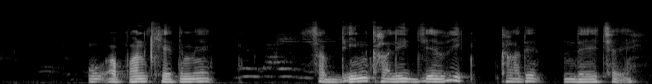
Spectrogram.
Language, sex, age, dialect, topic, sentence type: Maithili, male, 31-35, Bajjika, agriculture, statement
